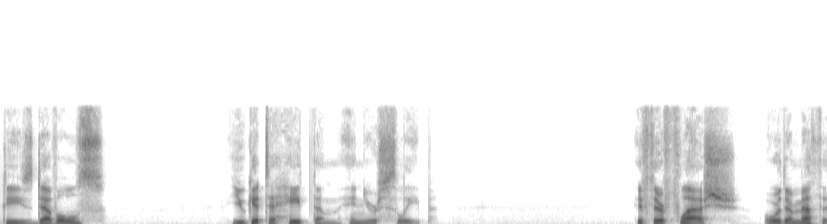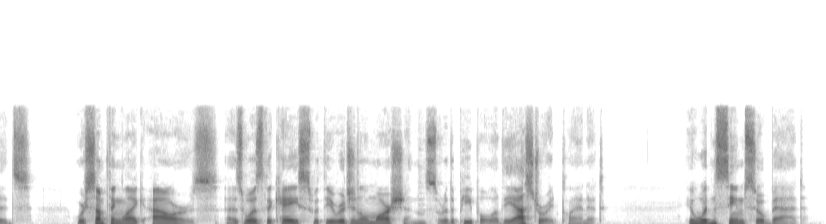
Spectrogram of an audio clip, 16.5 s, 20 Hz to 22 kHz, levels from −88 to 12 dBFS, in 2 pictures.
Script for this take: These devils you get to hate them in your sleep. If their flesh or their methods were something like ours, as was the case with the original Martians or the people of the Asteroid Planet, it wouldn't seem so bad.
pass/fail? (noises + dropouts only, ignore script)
pass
